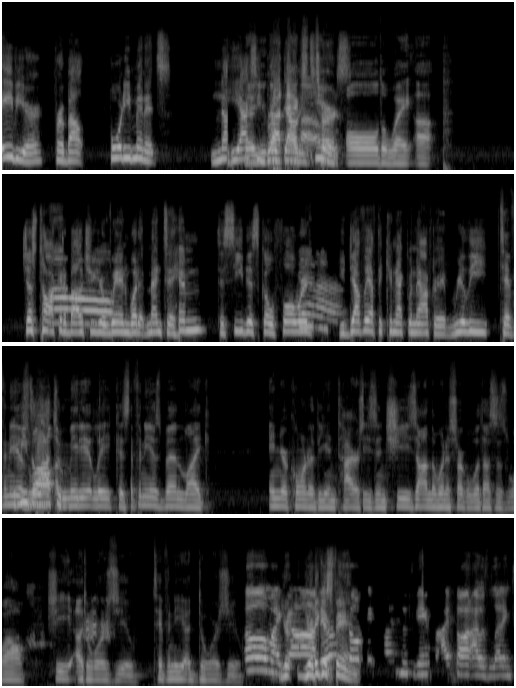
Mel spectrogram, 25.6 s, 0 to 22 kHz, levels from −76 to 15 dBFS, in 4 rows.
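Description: At 2.81, 8.61, 14.41 and 17.31 s the sound skips forward, each time dropping roughly a tenth of a second. This is audio missing between chunks, likely from a recorder handling audio in 3-second blocks and losing a slice at each handover. The skips fall on that 3-second grid. On a waveform each shows a sudden step where unrelated sections butt together, and a spectrogram shows a sharp vertical seam with content jumping discontinuously.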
